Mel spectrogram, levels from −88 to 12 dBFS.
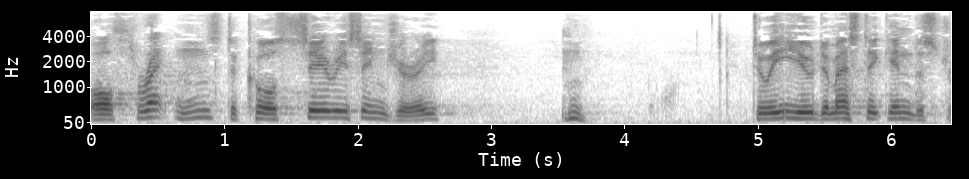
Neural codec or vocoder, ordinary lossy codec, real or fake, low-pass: none; none; real; none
